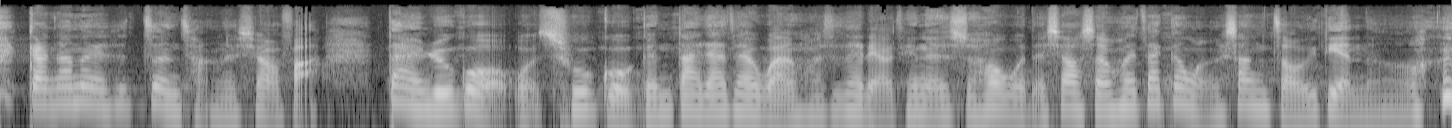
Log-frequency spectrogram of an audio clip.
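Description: On a very clean recording with a silent background, a woman talks at a very fast pace with hardly any pauses. Her tone is animated, her pitch medium with ordinary variation. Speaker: podcast host. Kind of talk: casual monologue. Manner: animated, frequent loud laughter.

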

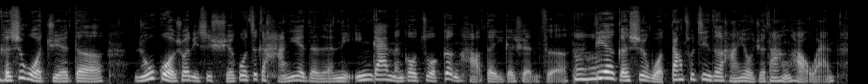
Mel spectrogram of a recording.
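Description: Very wide pitch swings mark a woman's fairly low voice at a very fast pace. The recording is very clean, with a silent background. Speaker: former radio host and media executive. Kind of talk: interview.

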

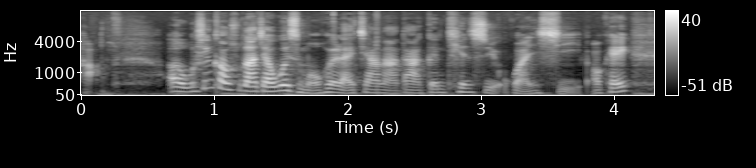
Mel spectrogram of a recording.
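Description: A woman speaks in a Taiwanese accent. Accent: Taiwanese Mandarin. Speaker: podcast host and spiritual counselor. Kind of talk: casual chat.

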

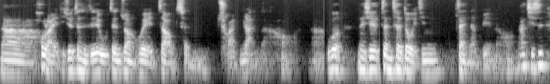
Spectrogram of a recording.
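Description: Through audible room echo, a man with vocal fry and lively intonation speaks at a moderate pace and medium pitch, with big swings in loudness. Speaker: infectious disease physician and researcher. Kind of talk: interview conversation. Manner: frequent fillers.

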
